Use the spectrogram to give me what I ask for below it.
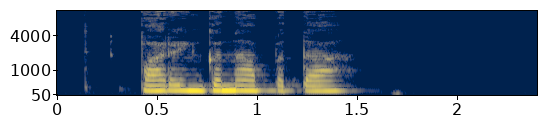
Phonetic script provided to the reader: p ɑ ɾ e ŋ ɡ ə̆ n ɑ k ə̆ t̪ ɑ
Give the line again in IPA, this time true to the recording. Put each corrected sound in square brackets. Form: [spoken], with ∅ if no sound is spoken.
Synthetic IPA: p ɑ ɾ e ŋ ɡ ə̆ n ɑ [p] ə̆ t̪ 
